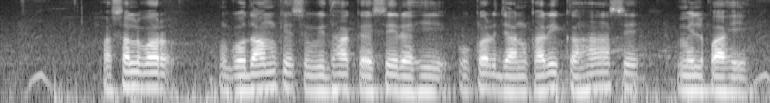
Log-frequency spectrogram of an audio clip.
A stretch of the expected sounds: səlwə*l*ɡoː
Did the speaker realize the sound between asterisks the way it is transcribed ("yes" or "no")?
no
